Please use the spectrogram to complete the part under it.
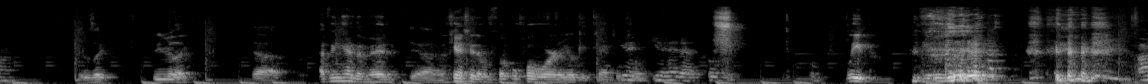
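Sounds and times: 
speech: 0.9 - 7.5, 8.1 - 11.4
person doing a mock cough: 9.2 - 11.3
person chuckling: 9.2 - 11.4.

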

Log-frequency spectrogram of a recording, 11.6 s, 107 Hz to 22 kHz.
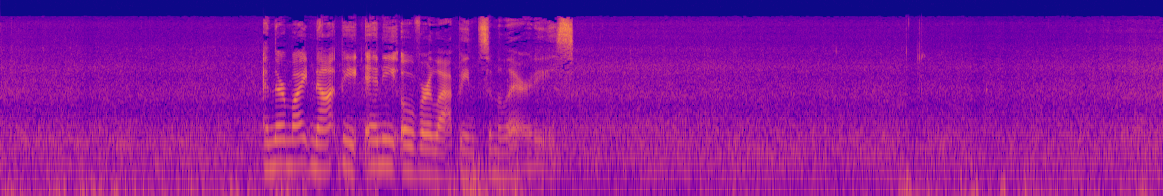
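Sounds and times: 
wind buffeting: 0.0 - 5.7, 8.9 - 11.6
ocean surf rolling in and out: 0.0 - 11.6
speech: 2.6 - 6.0.

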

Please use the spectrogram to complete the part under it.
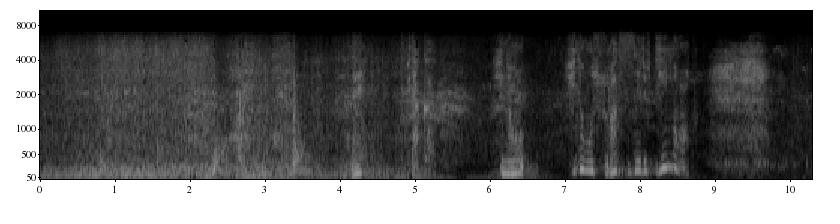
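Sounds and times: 
car engine approaching: 0.0 - 6.9
road noise: 0.0 - 10.3
speech: 6.2 - 6.6, 7.2 - 9.2.

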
